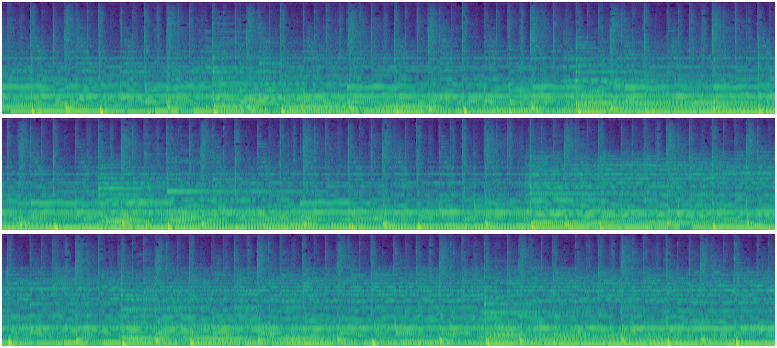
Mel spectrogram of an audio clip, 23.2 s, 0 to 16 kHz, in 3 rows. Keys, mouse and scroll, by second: 1.7 click, 4.0 middle click, 5.1 shift+middle click, 5.8 middle click, 7.0 shift+middle click, 7.4 right click, 7.7 middle click, 8.8 click, 10.4 click, 17.9 click, 17.9 middle click, 19.3 right click, 20.1 shift+right click, 21.2 click, 22.3 shift+middle click.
